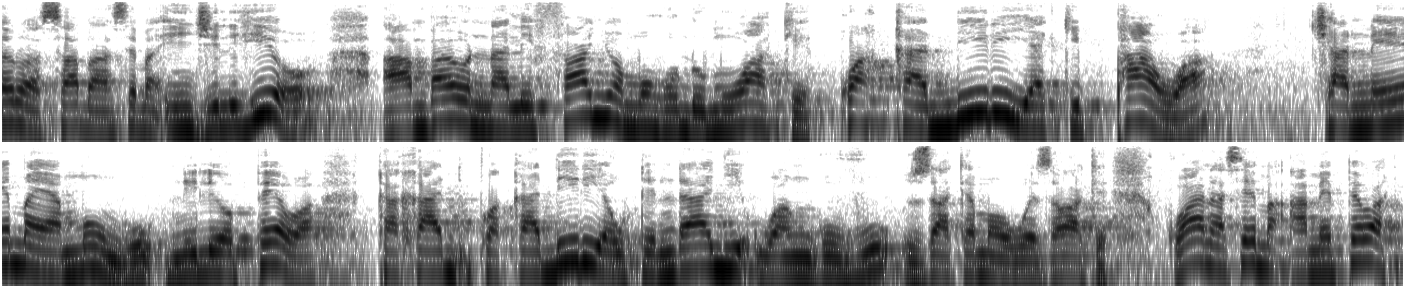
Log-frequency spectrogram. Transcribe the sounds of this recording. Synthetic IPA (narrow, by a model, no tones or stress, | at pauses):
aɾuwasaɓaːnasɛmaʔiɲd͡ʒiliɦijɔambajɔnalifaɲwamuɦuɗumuwakɛkwakaɗiɾijakipʰawa | t͡ʃanɛɛmajamuŋɡunilijɔpɛwa | kwakaɗiɾijautɛndaʄiwaŋɡuvuzakɛamauwɛzawakɛkwaːnasɛma̰ʔamɛpɛwa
